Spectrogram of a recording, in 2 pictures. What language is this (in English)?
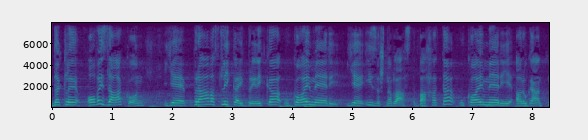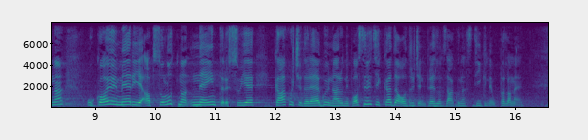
Serbian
